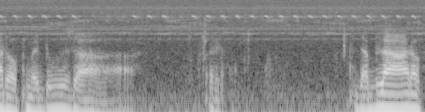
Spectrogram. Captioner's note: water splashing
